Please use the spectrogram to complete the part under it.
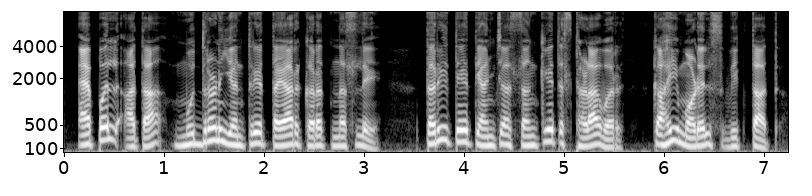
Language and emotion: Marathi, neutral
